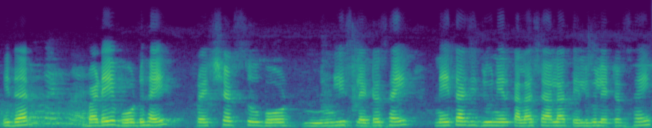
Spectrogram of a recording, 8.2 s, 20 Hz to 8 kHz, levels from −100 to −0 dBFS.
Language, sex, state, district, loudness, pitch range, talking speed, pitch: Hindi, female, Maharashtra, Mumbai Suburban, -18 LUFS, 195-230 Hz, 115 wpm, 205 Hz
